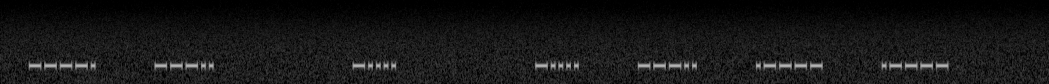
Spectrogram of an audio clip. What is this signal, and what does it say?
Morse code, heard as a keyed tone, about 31 wpm, spaced as for 12 wpm, 880 Hz. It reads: 98 6 6811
